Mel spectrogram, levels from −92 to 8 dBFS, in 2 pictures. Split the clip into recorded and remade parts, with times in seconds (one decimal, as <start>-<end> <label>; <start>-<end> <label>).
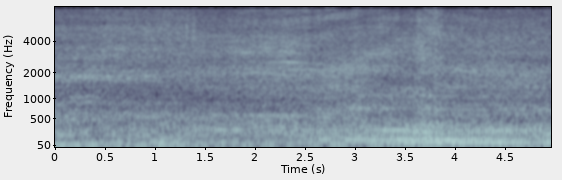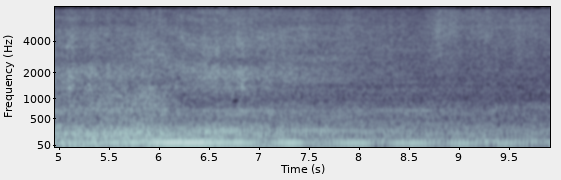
0.0-9.9 recorded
